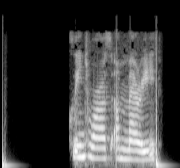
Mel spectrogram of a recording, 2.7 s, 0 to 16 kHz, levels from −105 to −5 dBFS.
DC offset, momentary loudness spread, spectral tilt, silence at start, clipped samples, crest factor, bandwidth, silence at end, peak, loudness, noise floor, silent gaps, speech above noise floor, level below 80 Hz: under 0.1%; 8 LU; -6.5 dB/octave; 0.05 s; under 0.1%; 14 dB; 8 kHz; 0.25 s; 0 dBFS; -13 LUFS; under -90 dBFS; 0.47-1.03 s; over 79 dB; -30 dBFS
